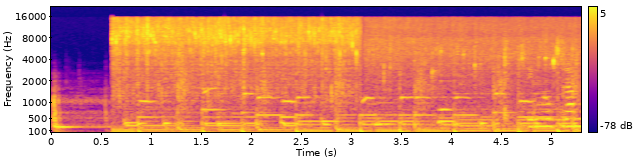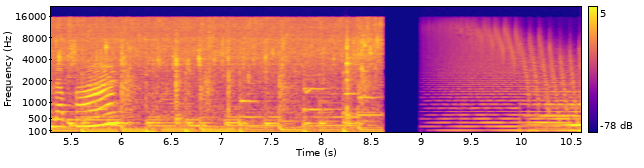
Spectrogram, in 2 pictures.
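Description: Food sizzling as it fries in a pan. The sizzle starts suddenly about half a second in and cuts off abruptly near the end.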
